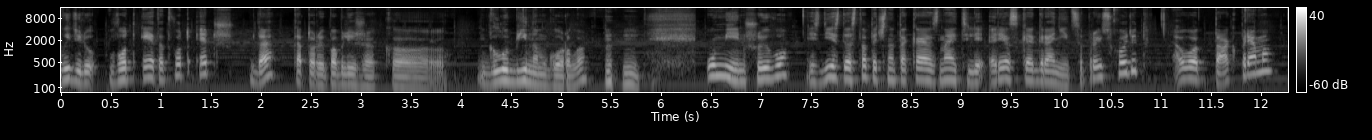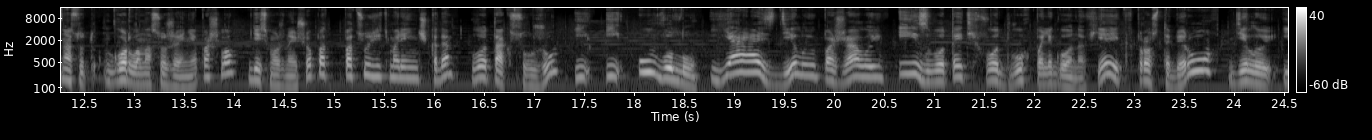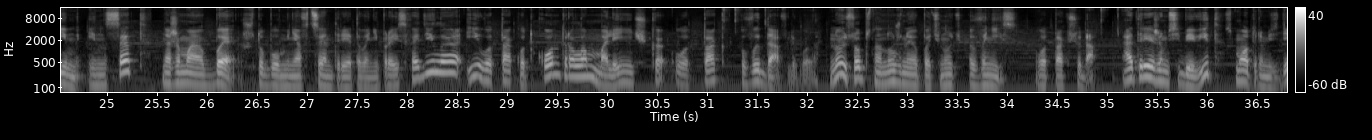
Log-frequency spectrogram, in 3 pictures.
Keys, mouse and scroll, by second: 2.1 scroll down 2, 3.8 scroll up 2, 4.2 shift+middle click, 5.3 ., 12.3 scroll down 1, 12.6 shift+middle click, 13.4 alt+click, 14.0 s, 15.2 g, 16.2 alt+click, 17.0 shift+middle click, 17.3 scroll up 1, 17.6 scroll down 1, 18.1 3, 18.6 middle click, 18.9 click, 19.3-20.5 middle drag, 20.5 shift+click, 20.8 scroll up 2, 21.4 shift+middle click, 21.8-23.1 middle drag, 31.4 middle click, 33.2 g, 35.0 middle click, 35.0 scroll down 1, 35.2 alt+b, 36.1 shift+middle click, 36.1-36.5 scroll up 1.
